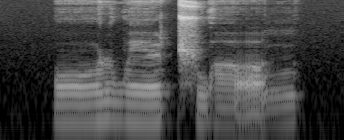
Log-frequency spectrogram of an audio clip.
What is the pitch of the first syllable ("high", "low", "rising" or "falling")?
rising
